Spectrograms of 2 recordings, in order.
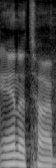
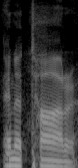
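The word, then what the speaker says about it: Annatar: because we say Anatar, but theirs is like Anatar or something. Oh, they roll the R.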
